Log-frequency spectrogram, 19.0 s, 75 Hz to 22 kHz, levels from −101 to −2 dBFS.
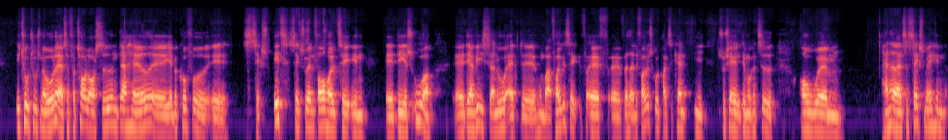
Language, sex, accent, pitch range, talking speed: Danish, male, native, 110-140 Hz, 110 wpm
